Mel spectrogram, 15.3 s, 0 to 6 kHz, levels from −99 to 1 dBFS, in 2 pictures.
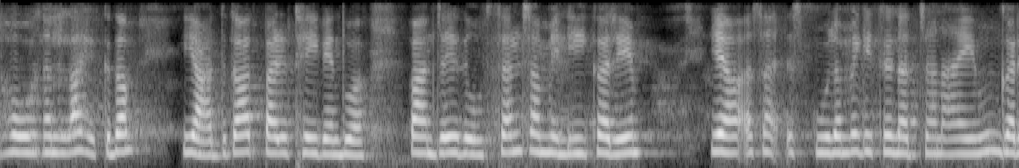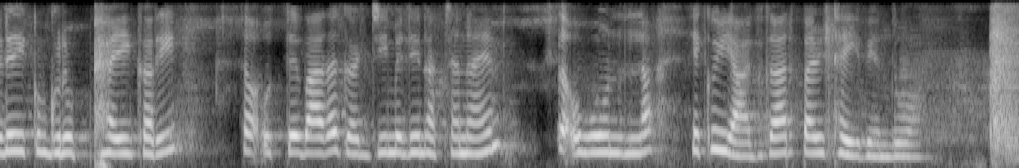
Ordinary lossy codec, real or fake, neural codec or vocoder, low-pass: none; fake; codec, 16 kHz, 0.8 kbps, ZipCodec; 5.4 kHz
